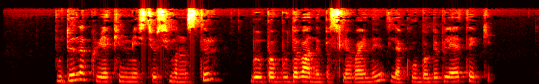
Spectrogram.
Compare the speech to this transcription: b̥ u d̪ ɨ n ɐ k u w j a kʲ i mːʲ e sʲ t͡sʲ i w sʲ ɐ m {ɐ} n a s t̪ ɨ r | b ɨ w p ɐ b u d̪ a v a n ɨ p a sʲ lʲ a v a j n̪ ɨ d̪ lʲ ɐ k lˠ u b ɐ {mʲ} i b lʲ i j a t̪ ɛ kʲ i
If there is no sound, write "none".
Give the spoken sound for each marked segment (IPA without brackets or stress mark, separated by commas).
ɐ, bʲ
